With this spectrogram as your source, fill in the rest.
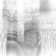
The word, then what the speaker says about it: Kiribati: Pacific Ocean and the key Reba's is the local pronunciation of the name of Gilberts I mean mr.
